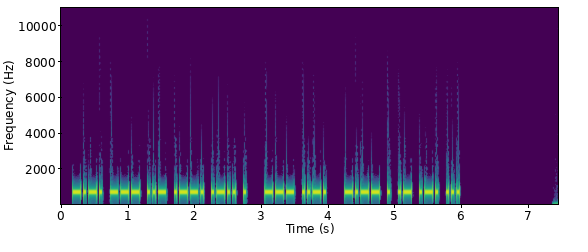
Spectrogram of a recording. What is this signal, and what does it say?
Morse code, heard as a keyed tone, about 28 wpm, 700 Hz. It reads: COUPLE OF YEARS
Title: Speed-Racing - Sets of 5 Words 30wpm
